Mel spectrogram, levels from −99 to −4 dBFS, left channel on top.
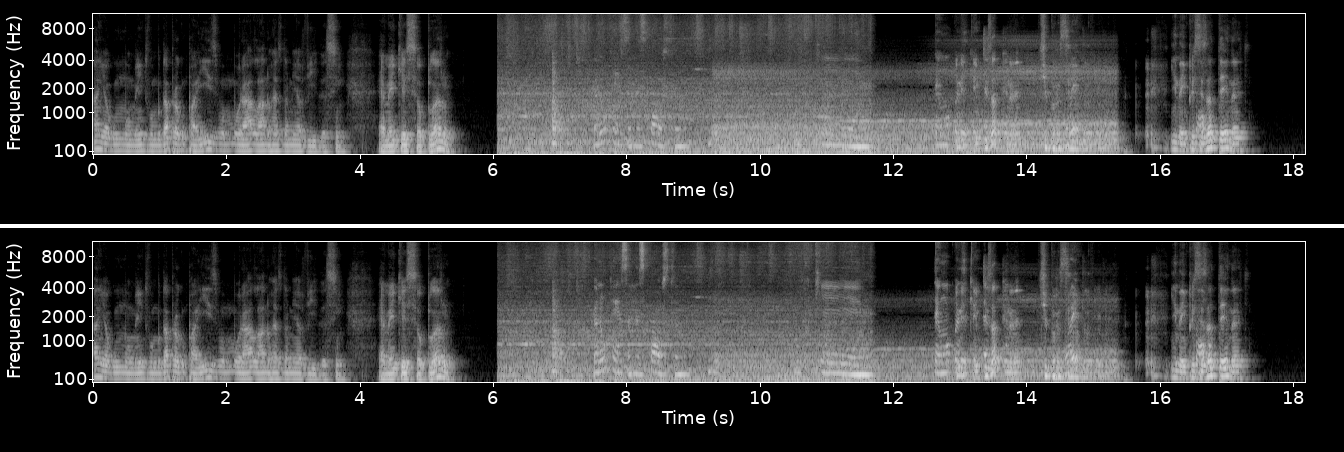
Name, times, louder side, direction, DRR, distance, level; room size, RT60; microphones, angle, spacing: voice 1, 0.0-5.3 12.9-13.9 14.2-14.9 15.8-17.2, right 1 dB, 5° left, 1.2 m, -30 dB
Truck, 6.1-11.7, equal, 30° left, 1.5 m, -33 dB
voice 2, 7.5-9.4 10.5-11.8 12.6-13.8 14.6-14.8 16.5-16.8, right 3 dB, 40° right, 0.5 m, -31 dB
sound 1, 9.3-15.4, left 4 dB, 50° left, 0.4 m, -34 dB
6.0 x 5.4 x 2.9 m
head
